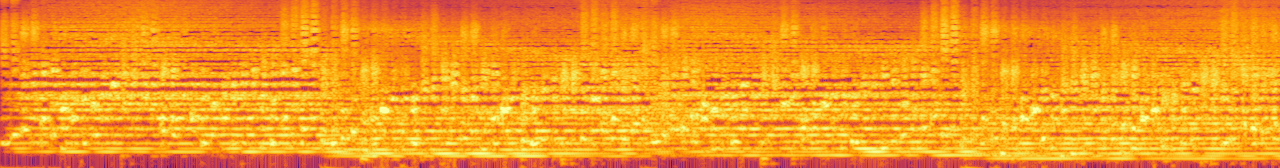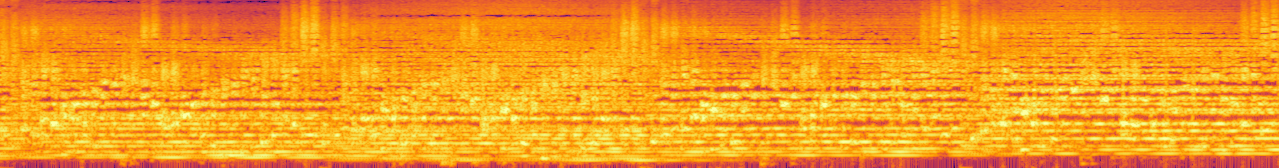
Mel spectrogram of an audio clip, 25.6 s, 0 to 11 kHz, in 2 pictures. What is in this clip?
This riff was highly influenced by the Trance_coder_6 and Trance_coder_7 files uploaded by Zin. I like the sound and feeling in his files so i elaborated a little and came up with this pad and arp. enjoy.
150-bpm, progression, pad, trance, techno, synth, sequence, phase, drum, bassline, beat, distorted, hard, melody, drumloop, bass, flange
